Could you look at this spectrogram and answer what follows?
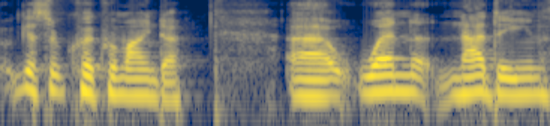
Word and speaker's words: Nadine: Nadine is pronounced Nadine, not Nadine. Just remember the first syllable rhymes with mad. You won't go wrong. Lovely. Nadine.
